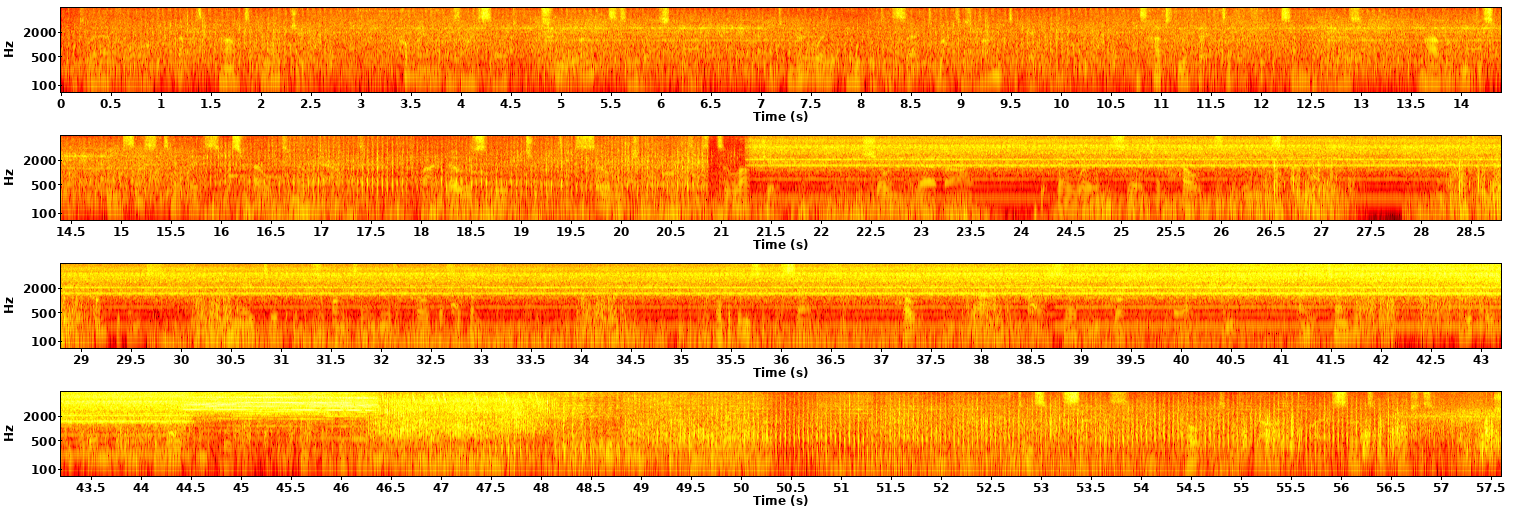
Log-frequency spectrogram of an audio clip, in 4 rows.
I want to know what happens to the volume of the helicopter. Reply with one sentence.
The volume of the helicopter goes up.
